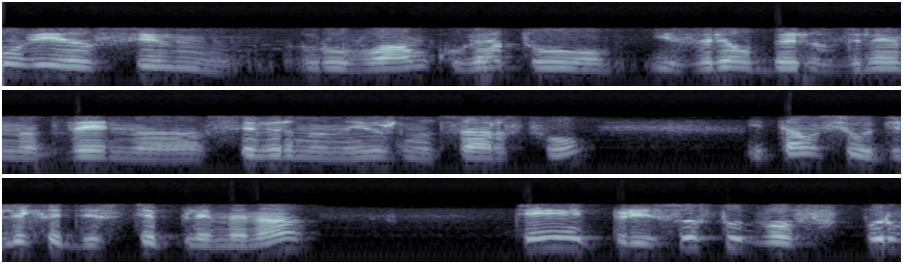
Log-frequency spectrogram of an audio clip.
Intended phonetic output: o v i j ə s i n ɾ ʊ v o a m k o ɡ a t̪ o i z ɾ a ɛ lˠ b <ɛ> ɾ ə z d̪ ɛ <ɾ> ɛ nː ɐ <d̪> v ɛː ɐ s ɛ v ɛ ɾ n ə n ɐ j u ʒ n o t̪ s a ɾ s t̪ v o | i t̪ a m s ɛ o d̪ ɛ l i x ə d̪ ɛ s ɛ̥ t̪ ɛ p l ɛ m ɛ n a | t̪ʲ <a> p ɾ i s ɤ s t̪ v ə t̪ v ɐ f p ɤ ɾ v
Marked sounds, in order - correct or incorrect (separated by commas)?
correct, incorrect, correct, incorrect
